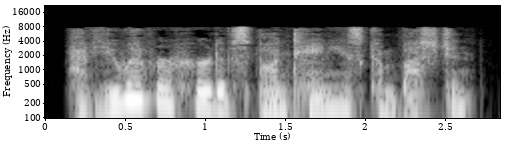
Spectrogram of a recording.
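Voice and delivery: secretive, confiding, hushed conspiratorial whisper. Reading a story aloud, the narrator gives Amy's line: low conspiratorial whisper. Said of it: "then said in a low conspiratorial whisper".

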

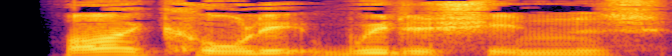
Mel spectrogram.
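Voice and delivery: ordinary delivery

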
